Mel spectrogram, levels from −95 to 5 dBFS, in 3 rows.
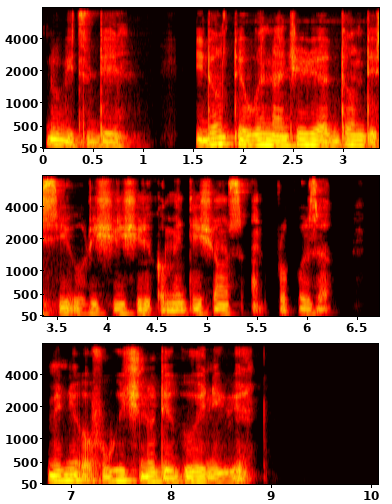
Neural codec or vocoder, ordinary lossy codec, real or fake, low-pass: none; none; real; 7.2 kHz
